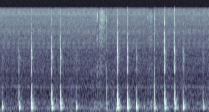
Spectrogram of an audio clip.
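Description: Stylus tapping and clicking against a tablet screen while handwriting: faint, irregular clicks, a few a second.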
